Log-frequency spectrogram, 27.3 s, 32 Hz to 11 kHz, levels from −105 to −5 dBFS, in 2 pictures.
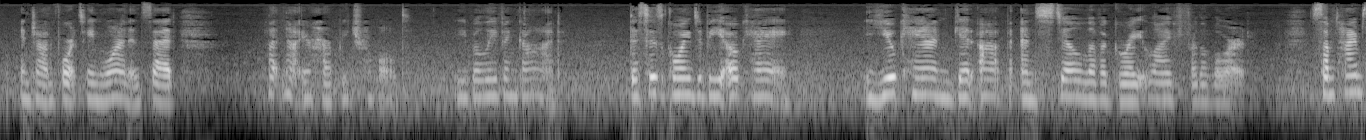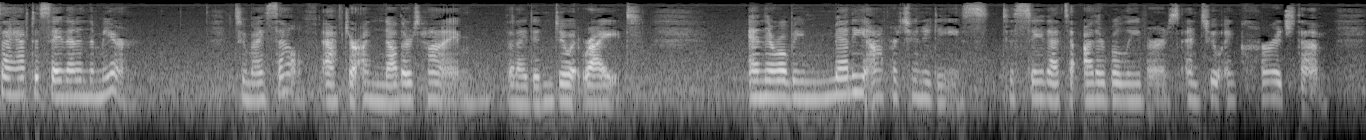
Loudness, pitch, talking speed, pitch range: -30 LUFS, 190 Hz, 155 wpm, 175-210 Hz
